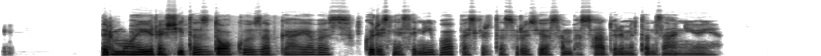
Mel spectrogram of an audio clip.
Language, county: Lithuanian, Šiauliai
